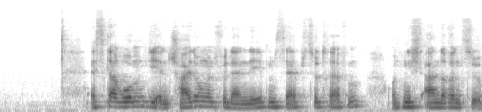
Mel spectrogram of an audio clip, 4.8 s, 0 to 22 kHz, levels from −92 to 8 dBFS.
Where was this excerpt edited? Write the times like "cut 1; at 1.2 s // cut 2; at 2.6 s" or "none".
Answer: cut 1; at 1.1 s

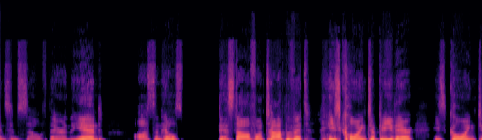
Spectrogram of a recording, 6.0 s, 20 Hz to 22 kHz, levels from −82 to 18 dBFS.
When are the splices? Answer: none

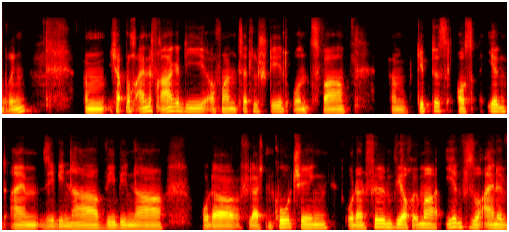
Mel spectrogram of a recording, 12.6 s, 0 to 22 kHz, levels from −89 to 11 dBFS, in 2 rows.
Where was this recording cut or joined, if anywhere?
cut 1; at 1.9 s

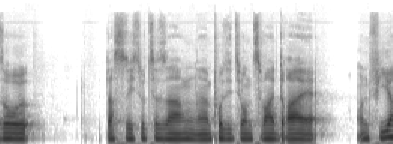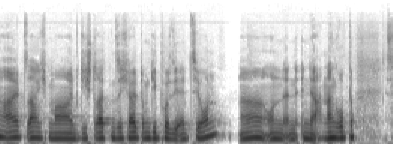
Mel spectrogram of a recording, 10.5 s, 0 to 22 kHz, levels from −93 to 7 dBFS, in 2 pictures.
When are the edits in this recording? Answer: none

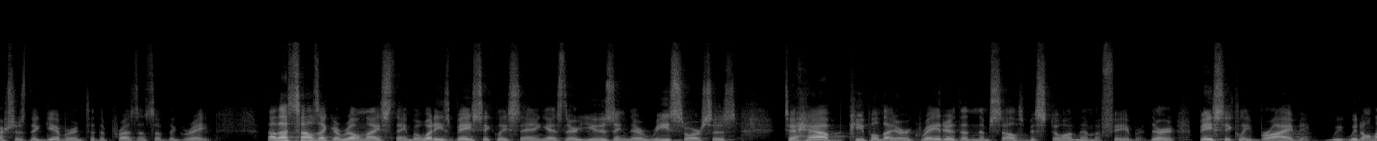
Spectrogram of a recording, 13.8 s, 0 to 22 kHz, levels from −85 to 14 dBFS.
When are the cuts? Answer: none

